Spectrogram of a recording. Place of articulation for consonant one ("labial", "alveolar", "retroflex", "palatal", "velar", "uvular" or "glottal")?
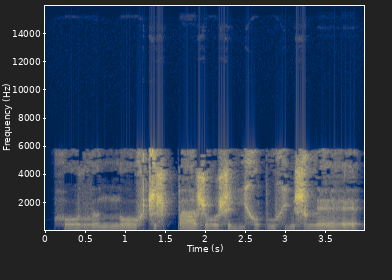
glottal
